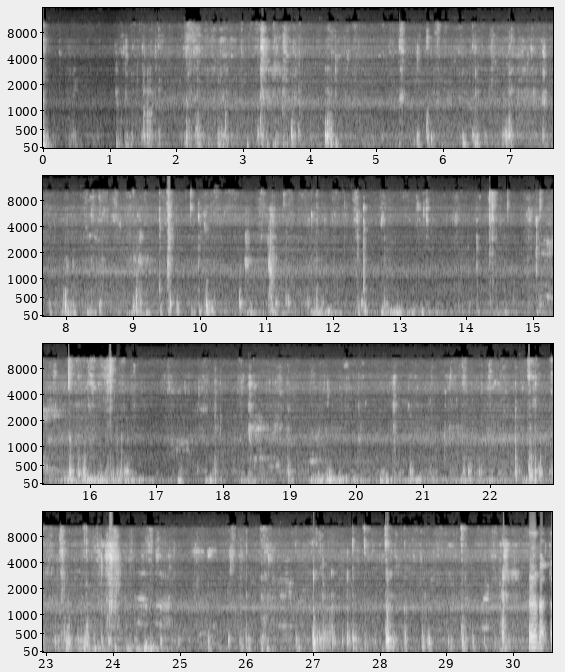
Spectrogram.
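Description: Footsteps and handling noise of people walking outdoors: irregular clicks and knocks, with low rumbling bursts and faint, indistinct talk.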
